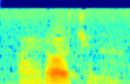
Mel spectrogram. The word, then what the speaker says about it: Vairochana: You said the Vairochana, you said that Vairochana Buddha, you see Chanai, C-A in Sanskrit, it goes like so. In English, we put romanize this character C-H-A and pronounce Cha, Vairochana.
